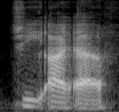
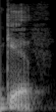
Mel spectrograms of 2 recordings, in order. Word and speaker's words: GIF: So, I would only pronounce it that way if it began with a J. And there's there's my argument for it being GIF and not GIF.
